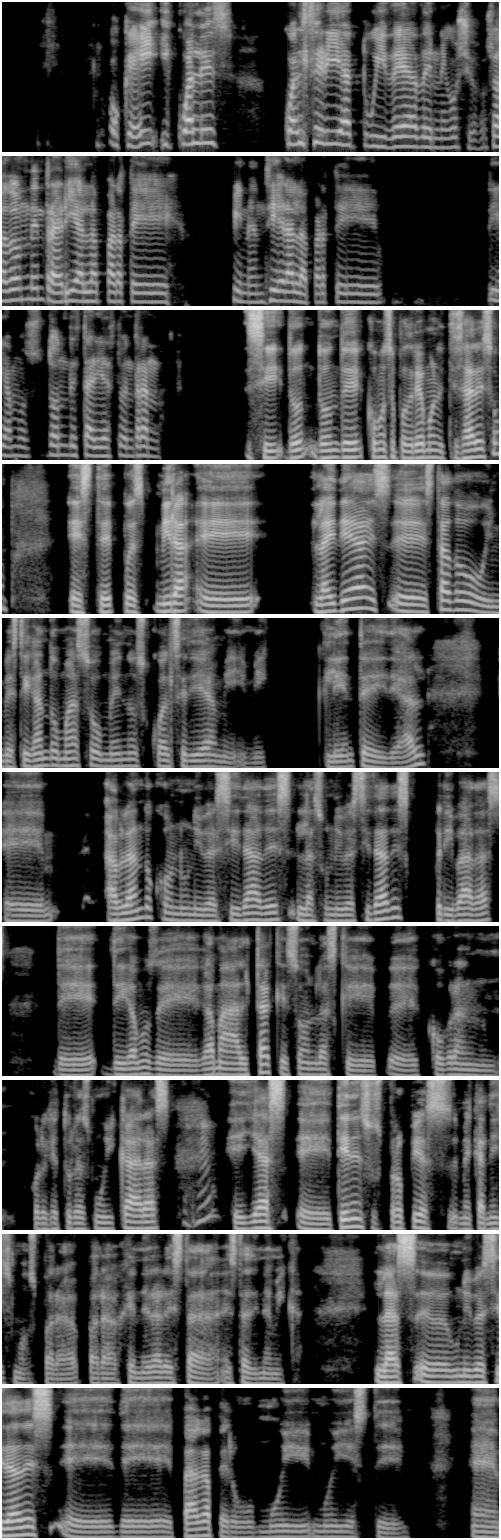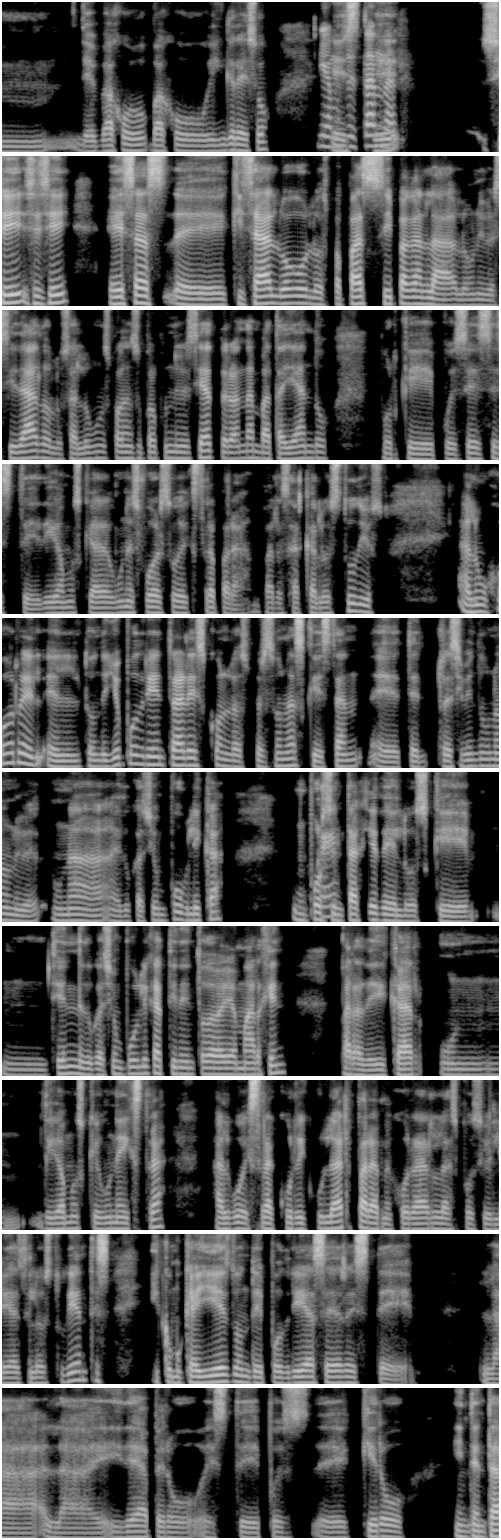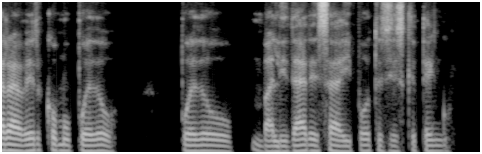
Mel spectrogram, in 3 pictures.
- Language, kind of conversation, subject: Spanish, advice, ¿Cómo puedo validar si mi idea de negocio tiene un mercado real?
- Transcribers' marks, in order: other background noise; other noise; tapping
